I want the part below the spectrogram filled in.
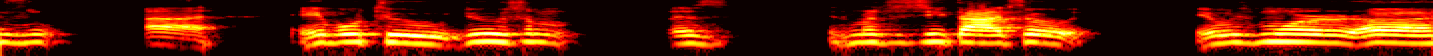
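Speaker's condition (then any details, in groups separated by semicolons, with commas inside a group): Cerebral palsy; dexterity issue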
